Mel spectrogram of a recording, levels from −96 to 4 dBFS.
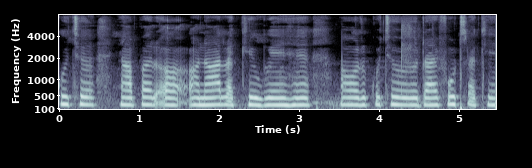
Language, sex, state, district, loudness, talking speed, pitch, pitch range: Hindi, female, Bihar, Purnia, -14 LUFS, 140 wpm, 220 Hz, 215-230 Hz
